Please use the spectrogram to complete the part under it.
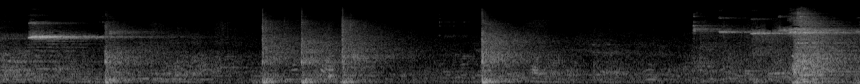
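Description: A basketball bounces with echoing thuds in a large gym.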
